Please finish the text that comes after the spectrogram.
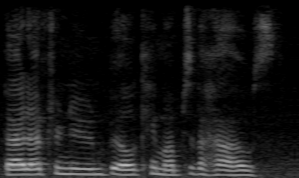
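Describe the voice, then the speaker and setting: A woman reading a storybook aloud in an expressive, dramatic way with drawn-out pauses. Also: fairly high pitch, poor audio. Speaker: audiobook reader, librarian.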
